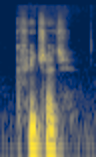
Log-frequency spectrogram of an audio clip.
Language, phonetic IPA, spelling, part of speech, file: Polish, [ˈkfʲit͡ʃɛt͡ɕ], kwiczeć, verb, LL-Q809 (pol)-kwiczeć.wav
